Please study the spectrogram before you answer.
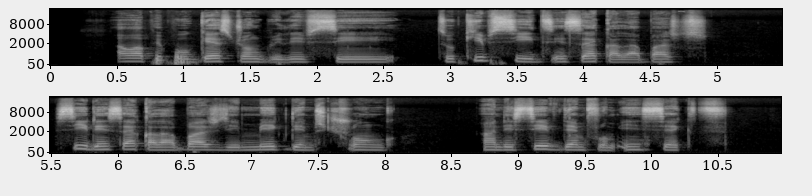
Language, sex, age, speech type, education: Nigerian Pidgin, female, 30-45, spontaneous, tertiary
